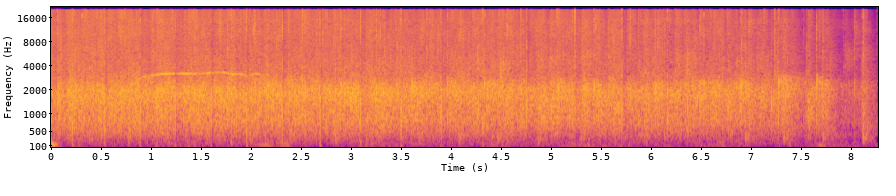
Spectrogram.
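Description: Loud, sustained applause from an audience, a dense wash of clapping that holds steady for several seconds before tapering off at the end, with no talking over it.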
